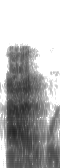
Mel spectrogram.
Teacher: grave también se le conoce como parásitos o llanas de amino la mayor fuerza de voz está en la penúltima sílaba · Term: graves o paroxítonas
